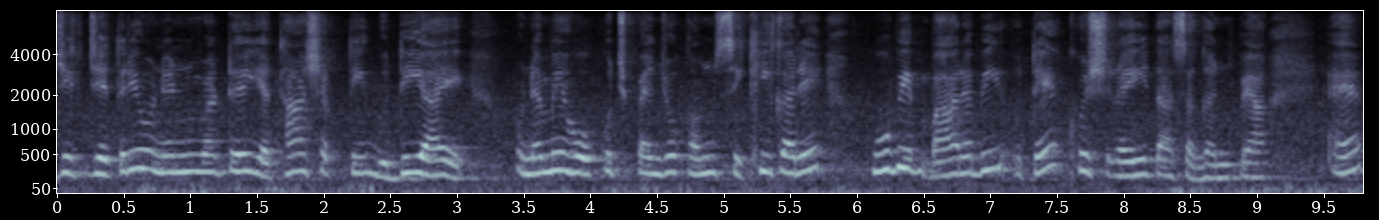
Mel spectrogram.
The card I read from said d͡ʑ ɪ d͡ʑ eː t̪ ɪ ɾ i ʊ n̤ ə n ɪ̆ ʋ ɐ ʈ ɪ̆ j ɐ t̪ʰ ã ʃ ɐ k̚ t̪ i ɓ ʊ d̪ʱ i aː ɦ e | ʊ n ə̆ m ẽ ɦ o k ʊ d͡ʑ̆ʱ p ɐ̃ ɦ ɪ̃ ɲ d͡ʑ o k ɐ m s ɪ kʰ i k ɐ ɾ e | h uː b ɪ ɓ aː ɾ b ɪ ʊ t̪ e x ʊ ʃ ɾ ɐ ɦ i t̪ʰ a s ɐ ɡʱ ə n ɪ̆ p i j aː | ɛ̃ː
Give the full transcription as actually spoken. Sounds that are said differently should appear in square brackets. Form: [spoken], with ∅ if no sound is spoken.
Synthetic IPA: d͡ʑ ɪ d͡ʑ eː t̪ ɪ ɾ i ʊ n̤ ə n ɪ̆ ʋ ɐ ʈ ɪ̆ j ɐ t̪ʰ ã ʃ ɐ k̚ t̪ i ɓ ʊ d̪ʱ i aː ɦ e | ʊ n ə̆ m ẽ ɦ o k ʊ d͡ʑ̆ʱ p ɐ̃ ɦ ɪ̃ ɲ d͡ʑ o k ɐ m s ɪ kʰ i k ɐ ɾ e | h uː b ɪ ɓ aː ɾ b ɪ ʊ t̪ e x ʊ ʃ ɾ ɐ ɦ i t̪ʰ a s ɐ ɡʱ ə n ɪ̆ p i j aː | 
